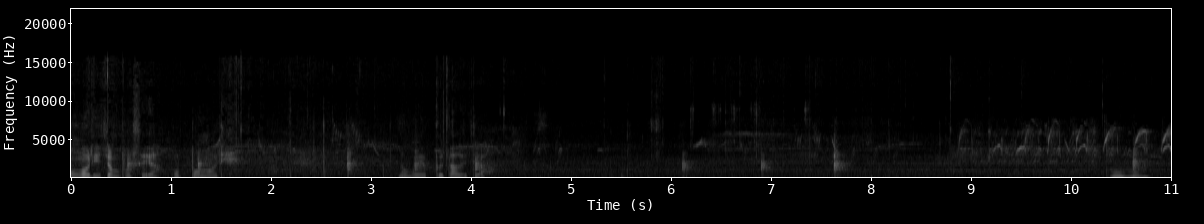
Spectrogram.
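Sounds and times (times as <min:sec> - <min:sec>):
faint small bird chirps: 0:01.4 - 0:11.0.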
